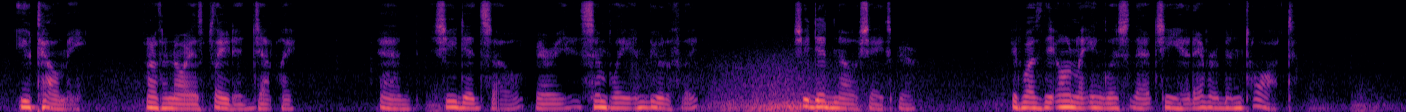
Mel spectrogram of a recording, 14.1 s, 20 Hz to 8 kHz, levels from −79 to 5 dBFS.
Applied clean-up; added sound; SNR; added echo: none; Thunder / Rain; 16 dB; none.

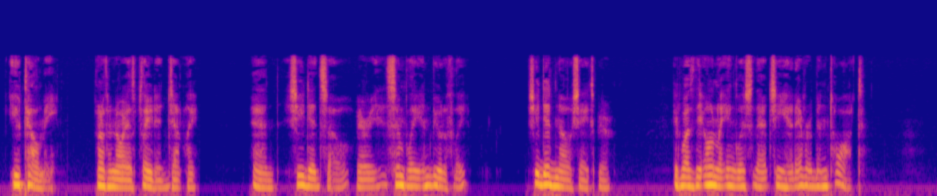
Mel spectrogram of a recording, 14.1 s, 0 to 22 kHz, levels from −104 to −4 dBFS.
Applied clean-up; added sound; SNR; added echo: none; none; none; none.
